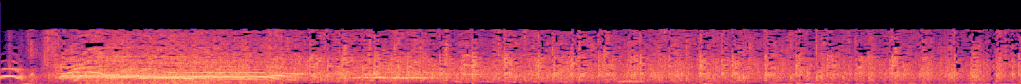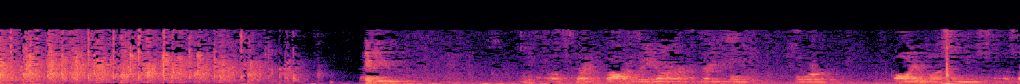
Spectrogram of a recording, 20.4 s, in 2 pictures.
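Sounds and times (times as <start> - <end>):
congregation cheering to welcome their pastor: 0.0 - 11.4
congregation applauding to welcome their pastor: 0.0 - 13.5.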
